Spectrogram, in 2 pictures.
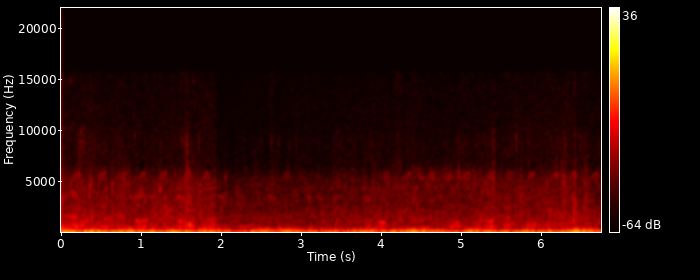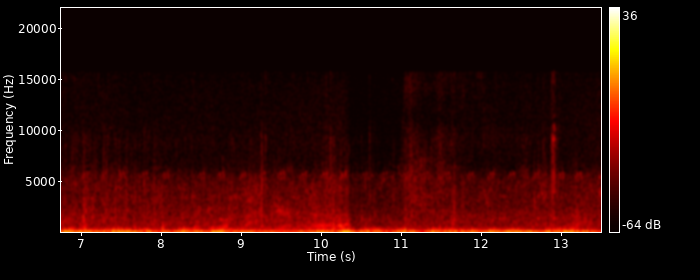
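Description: Small waves lap against rocks at the shore.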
